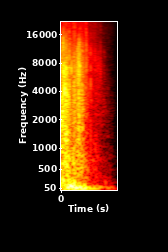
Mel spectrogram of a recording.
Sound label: step close, zombie blind; Half Life Alyx; creatures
